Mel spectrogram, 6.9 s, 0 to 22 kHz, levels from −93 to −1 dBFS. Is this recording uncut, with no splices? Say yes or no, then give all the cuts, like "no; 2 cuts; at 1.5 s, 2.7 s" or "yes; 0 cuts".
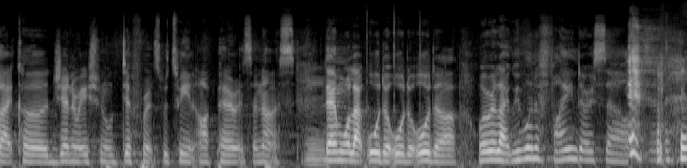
yes; 0 cuts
